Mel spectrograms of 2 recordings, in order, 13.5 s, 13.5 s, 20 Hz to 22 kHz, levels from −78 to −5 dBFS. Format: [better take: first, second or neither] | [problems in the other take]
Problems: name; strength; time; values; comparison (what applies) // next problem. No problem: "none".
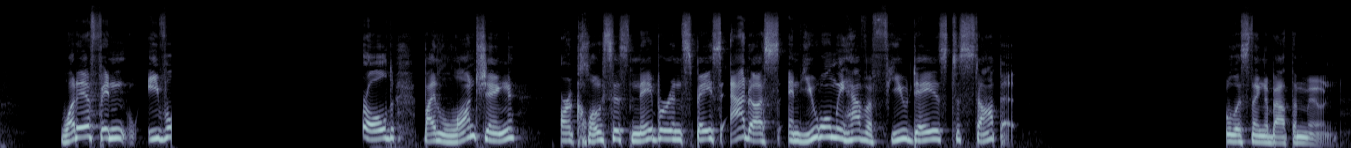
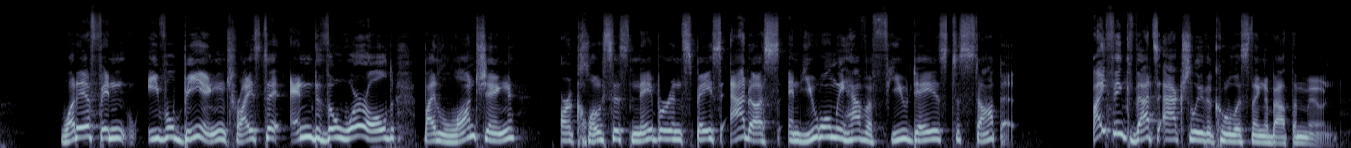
second | audio cutting out; at 1.5 s for 2 s and at 11 s for 1.5 s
